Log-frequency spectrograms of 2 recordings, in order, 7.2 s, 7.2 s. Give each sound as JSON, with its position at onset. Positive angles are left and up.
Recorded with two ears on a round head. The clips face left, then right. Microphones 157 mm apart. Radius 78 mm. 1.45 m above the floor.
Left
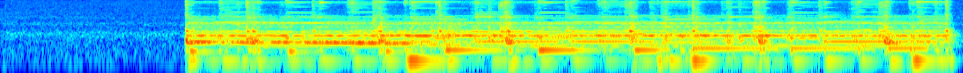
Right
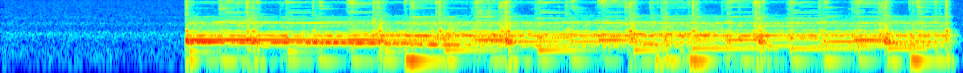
{"t": 1.4, "sound": "a guitar", "side_deg": -15, "distance_m": 1.5}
